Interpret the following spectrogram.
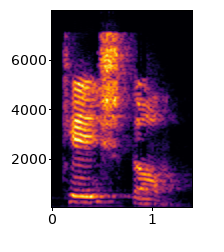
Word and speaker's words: questão: Por exemplo, eu tenho como exemplo de dígrafo questão. Por quê? Eu não pronuncio o U, certo? O U e o E equivalem ao som de um.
